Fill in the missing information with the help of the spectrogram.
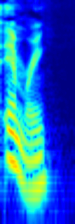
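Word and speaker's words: Amiri: No, it's pronounced Emery. – But it's A-M-I-R-I.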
